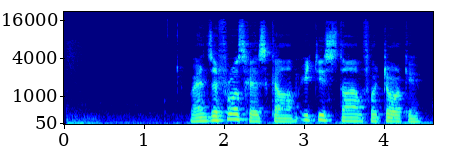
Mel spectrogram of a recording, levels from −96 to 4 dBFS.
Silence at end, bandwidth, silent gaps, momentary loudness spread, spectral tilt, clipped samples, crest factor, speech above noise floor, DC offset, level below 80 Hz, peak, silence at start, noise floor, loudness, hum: 0 s; 16.5 kHz; none; 6 LU; -4.5 dB/octave; under 0.1%; 18 dB; 29 dB; under 0.1%; -70 dBFS; -30 dBFS; 0.05 s; -75 dBFS; -47 LUFS; none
